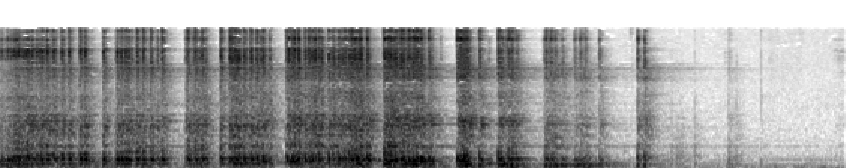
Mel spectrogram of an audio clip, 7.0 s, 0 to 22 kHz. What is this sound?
Metal Spring
Dragging a screewdriver on a metalspring, mounted on a tablelamp. Recorde with ZOOM H1.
